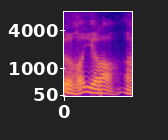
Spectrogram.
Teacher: रा यहाँ पुर करना होता है, मोटा पढ़ना होता है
